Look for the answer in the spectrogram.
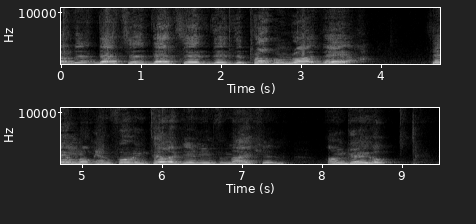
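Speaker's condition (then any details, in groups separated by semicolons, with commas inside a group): Cerebral palsy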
